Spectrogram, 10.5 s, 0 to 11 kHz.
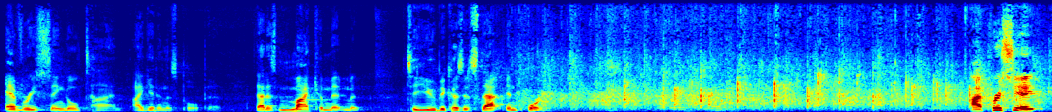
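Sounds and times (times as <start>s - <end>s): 
speech: 0.1s - 5.8s, 9.7s - 10.5s
room full of people clapping: 5.1s - 10.5s.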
